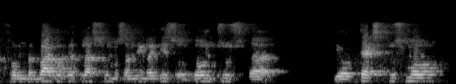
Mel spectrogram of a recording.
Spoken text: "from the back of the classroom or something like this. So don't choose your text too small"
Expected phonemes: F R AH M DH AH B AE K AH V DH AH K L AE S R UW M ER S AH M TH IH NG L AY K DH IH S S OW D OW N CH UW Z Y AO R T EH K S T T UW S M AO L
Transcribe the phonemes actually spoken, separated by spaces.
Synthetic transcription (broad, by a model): F R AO M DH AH B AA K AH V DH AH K L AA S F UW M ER S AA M T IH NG L AY K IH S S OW D OW N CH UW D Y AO T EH K S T T UW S M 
